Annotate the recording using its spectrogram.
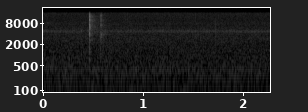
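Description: Near silence with a single faint computer mouse click about half a second in.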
